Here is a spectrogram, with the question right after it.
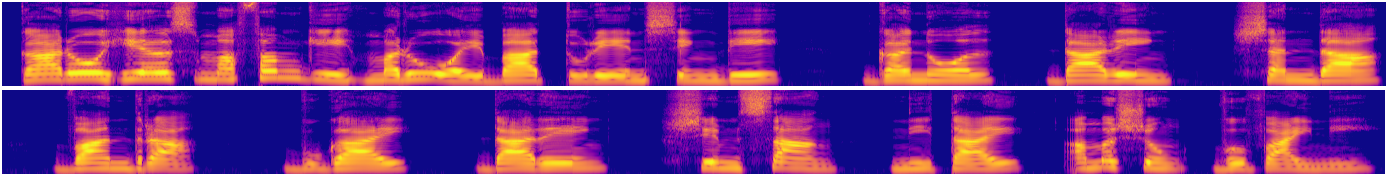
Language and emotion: Manipuri, neutral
